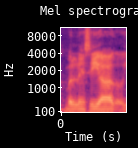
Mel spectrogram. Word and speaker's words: Balenciaga: Um Balenciaga? – Balenciaga, yeah.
